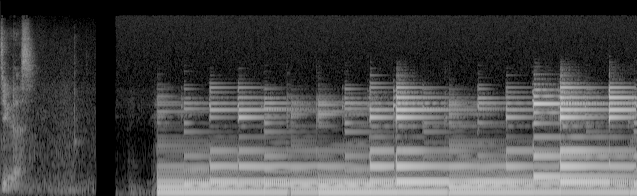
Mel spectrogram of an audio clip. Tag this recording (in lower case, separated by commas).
speech, music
